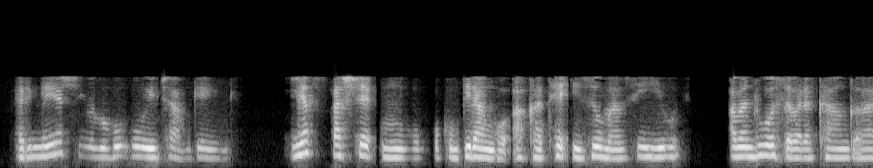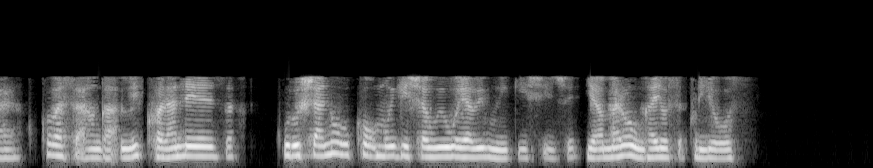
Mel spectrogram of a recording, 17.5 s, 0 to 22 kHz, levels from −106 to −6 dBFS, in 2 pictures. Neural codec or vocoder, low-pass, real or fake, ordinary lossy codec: codec, 16 kHz, 0.8 kbps, ZipCodec; 7.2 kHz; fake; AAC, 16 kbps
